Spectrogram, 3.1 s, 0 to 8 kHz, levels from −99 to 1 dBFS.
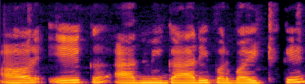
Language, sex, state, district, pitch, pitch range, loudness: Hindi, female, Bihar, Sitamarhi, 185 Hz, 170-205 Hz, -18 LUFS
